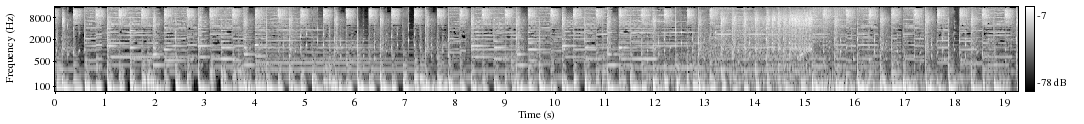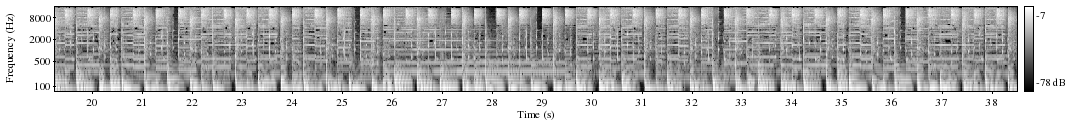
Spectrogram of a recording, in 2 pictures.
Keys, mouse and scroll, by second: 8.3-10.3 drag, 11.9 click, 14.7 click, 15.8 click, 18.1 click, 19.3 click, 19.9-21.7 drag, 22.9 ctrl+z, 26.5 click, 28.7 click, 29.7 click, 30.9 click, 32.0 click, 35.1 click, 37.1 click.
